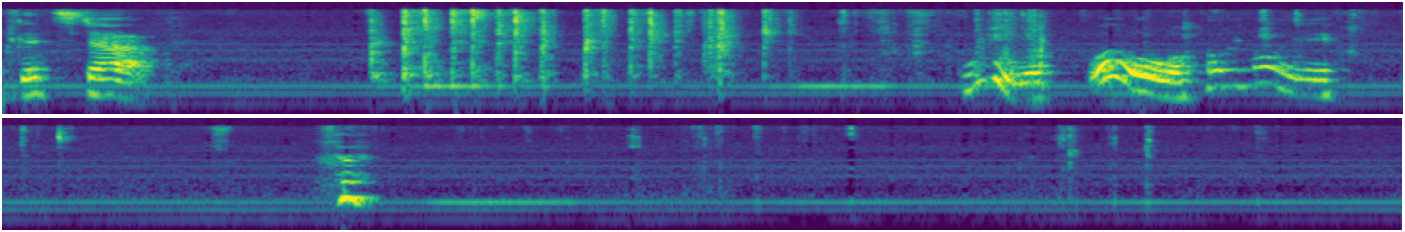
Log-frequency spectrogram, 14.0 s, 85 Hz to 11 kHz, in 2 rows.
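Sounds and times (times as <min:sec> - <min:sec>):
cards clicking on a table: 0:01.8 - 0:04.0.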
